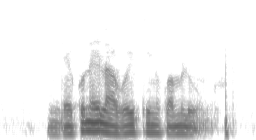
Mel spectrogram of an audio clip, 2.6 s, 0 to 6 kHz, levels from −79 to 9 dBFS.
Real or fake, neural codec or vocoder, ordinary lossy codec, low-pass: fake; vocoder, 44.1 kHz, 80 mel bands, Vocos; MP3, 32 kbps; 5.4 kHz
